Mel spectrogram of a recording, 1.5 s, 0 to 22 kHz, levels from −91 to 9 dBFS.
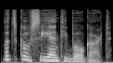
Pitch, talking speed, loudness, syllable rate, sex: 160 Hz, 200 wpm, -16 LUFS, 5.0 syllables/s, male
